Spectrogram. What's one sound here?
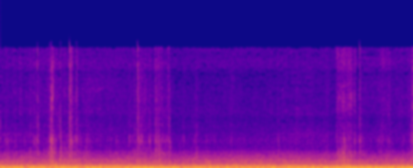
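A car engine hums steadily, heard from inside.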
